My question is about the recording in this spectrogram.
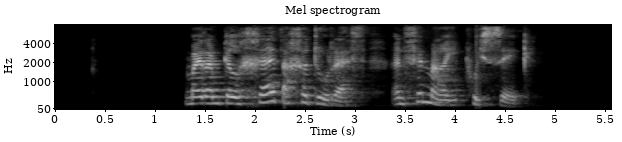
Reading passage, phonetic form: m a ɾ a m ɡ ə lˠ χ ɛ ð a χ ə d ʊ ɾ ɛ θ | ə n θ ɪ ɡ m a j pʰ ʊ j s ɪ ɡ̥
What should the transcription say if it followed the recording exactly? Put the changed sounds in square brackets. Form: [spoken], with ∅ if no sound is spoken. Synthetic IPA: m a ɾ a m ɡ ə lˠ χ ɛ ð a χ ə d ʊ ɾ ɛ θ | ə n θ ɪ [∅] m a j pʰ ʊ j s ɪ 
